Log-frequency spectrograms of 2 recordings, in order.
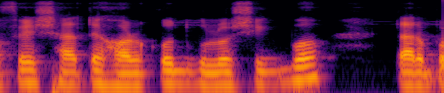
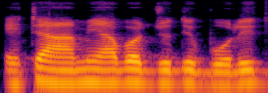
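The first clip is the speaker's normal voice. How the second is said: ordinary talk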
